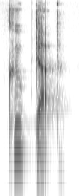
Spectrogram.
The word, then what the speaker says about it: cooped up: expression cooped up pronunciation cooped up the Ed is pronounced with a t sound link it with the next word up cooped up means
